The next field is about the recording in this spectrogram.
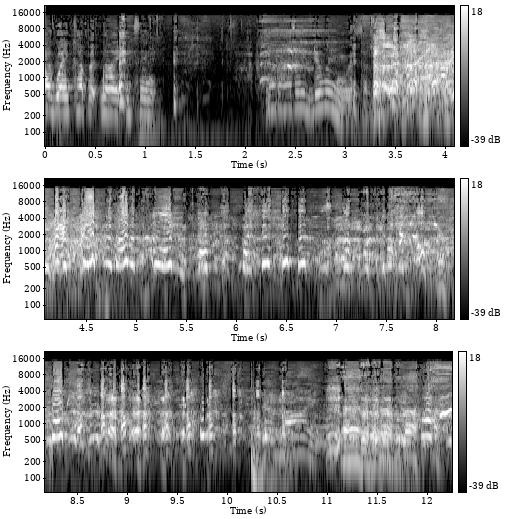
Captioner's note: laughter; laughter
